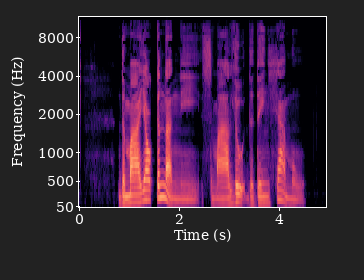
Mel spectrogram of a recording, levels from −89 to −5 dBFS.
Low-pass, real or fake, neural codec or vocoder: 10.8 kHz; real; none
